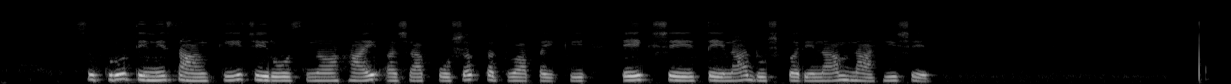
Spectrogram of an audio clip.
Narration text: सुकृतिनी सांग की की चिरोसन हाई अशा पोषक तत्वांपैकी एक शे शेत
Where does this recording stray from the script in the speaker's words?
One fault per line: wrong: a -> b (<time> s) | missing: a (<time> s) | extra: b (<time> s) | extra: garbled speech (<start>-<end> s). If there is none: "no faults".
missing: की (2.4 s)
extra: तेना दुष्परिणाम नाही (7.1 s)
